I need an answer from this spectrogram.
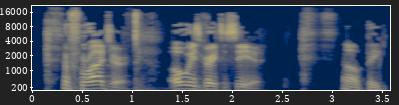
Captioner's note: laughter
